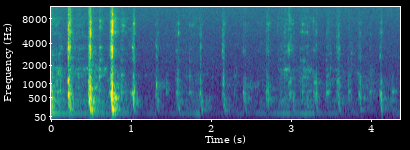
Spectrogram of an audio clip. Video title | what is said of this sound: Butter Making - STEM Workshop 1/13/21 | can you hear it sloshing around in there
